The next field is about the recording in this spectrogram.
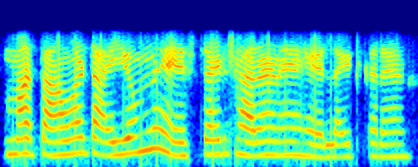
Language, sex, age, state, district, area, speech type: Sindhi, female, 18-30, Rajasthan, Ajmer, urban, conversation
